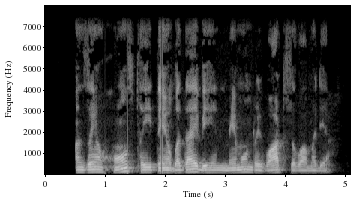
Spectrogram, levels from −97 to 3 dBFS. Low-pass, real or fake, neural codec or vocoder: 7.2 kHz; real; none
